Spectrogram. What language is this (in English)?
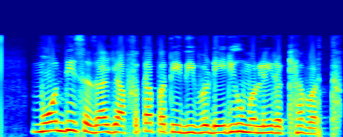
Punjabi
